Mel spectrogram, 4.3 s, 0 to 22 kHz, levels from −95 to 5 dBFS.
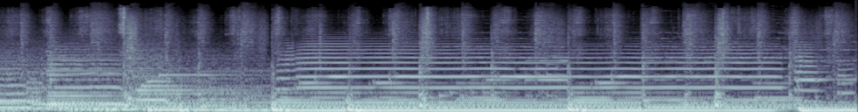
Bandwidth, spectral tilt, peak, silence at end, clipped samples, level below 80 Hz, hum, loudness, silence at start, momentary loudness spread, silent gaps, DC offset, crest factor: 14.5 kHz; -7.5 dB/octave; 0 dBFS; 0 s; under 0.1%; -14 dBFS; none; -13 LUFS; 0 s; 3 LU; none; under 0.1%; 12 dB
